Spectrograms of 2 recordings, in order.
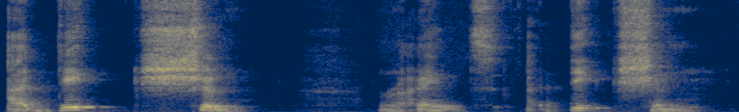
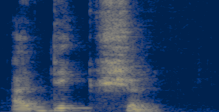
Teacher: We don't really use the T sound. It's more of a sh sound in there.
